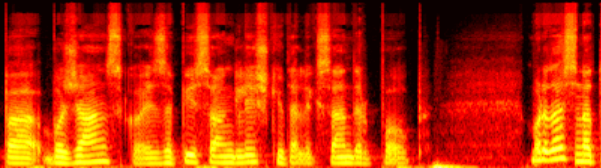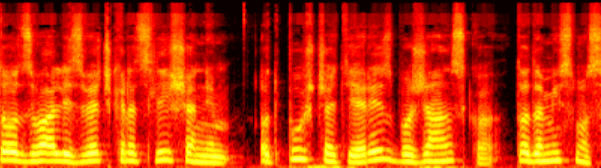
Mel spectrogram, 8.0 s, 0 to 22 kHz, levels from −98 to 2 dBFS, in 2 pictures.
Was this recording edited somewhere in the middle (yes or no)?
yes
